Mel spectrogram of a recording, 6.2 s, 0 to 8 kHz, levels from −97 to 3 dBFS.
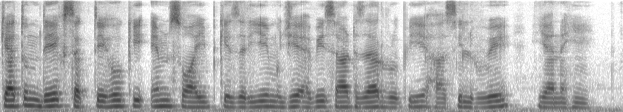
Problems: none marked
